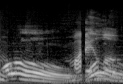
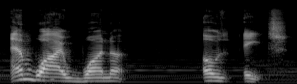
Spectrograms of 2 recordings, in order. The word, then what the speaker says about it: MY10H: His name is spelled MY10H. I would not read that as Milo. I would read that as My10.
